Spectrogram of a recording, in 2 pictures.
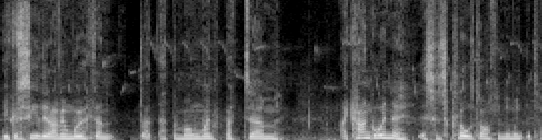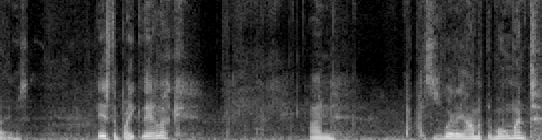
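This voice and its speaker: A man with a South Wales Valleys accent and a higher-leaning, slightly mellow voice talks at a moderate pace to a handheld camera. He's vlogging informally while reviewing an electric bike on park paths, chatty and often ending remarks with "look." There's a little background noise.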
